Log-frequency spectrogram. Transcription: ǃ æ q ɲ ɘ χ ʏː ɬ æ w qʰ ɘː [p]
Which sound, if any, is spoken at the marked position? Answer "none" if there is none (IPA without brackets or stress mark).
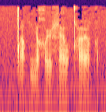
q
